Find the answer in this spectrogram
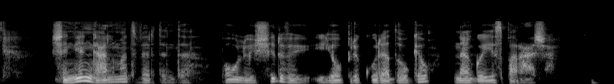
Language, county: Lithuanian, Telšiai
